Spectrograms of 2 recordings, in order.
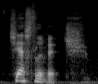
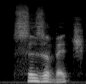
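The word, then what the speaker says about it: Cieślewicz: So it was Adrian Cieslewicz. It's fair enough. Everyone at the club called him Sis because they'd decided he was Sizovic.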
